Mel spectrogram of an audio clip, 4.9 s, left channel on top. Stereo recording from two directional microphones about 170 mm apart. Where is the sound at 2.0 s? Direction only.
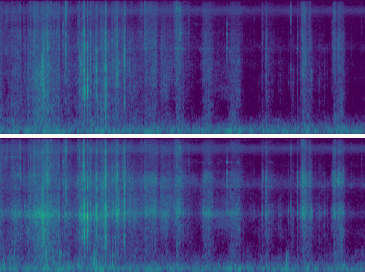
45° left (ahead or behind).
